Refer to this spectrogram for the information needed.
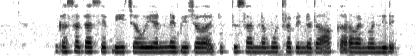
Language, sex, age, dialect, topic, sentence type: Kannada, female, 36-40, Coastal/Dakshin, agriculture, statement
